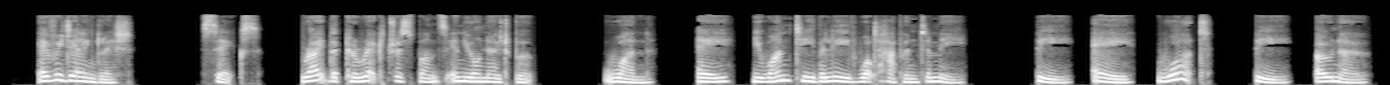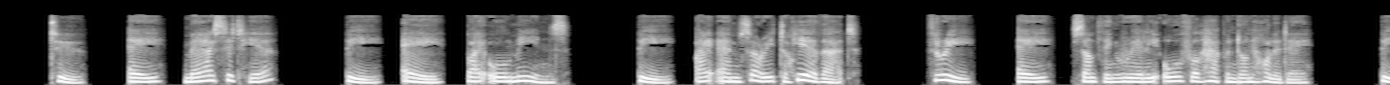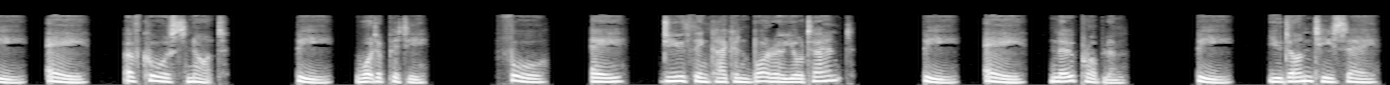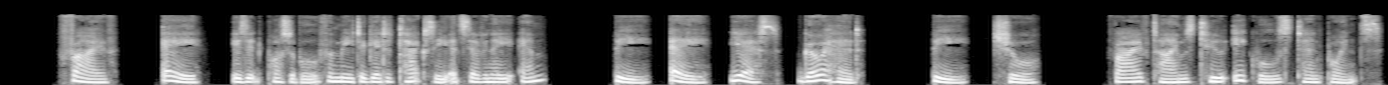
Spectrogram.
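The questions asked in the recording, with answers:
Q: A. You won't believe what happened to me.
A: A: What?

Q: May I sit here?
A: A: By all means.

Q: A. Do you think I can borrow your tent?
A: A: No problem.

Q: A. Is it possible for me to get a taxi at 7 a.m.?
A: B: Sure.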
